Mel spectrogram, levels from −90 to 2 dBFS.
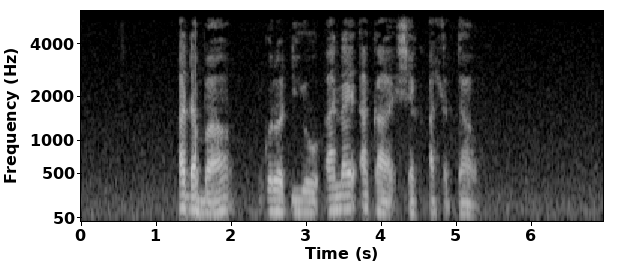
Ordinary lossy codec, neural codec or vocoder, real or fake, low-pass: Opus, 64 kbps; none; real; 5.4 kHz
